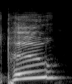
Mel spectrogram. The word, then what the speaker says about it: Pooh: Thank it does have an H on it if you're wondering how it's spelled. It's not like the the feal form. It's like the Winnie the Pooh form, but still it it sounds like you're saying poo.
